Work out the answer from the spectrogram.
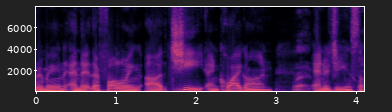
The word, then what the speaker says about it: qi: Yeah, it's Chi energy, and that's spelled QI.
